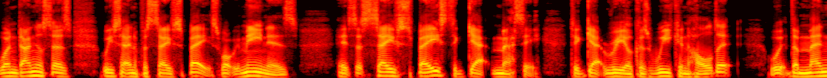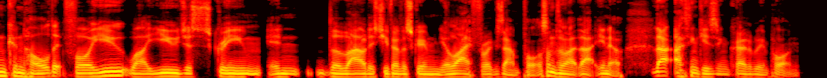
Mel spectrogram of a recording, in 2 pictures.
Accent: England, United Kingdom; moved away; in being English and, but, but not just, it's not about being English, it's about living out here

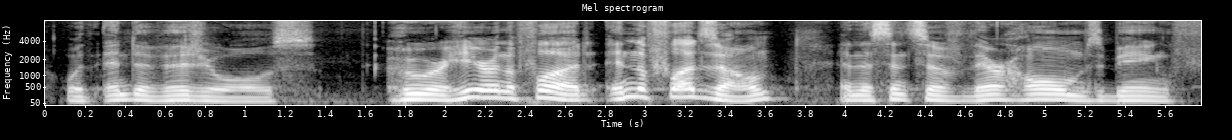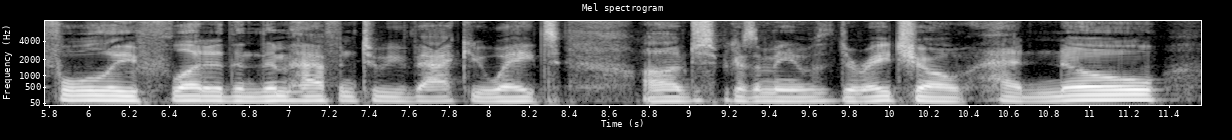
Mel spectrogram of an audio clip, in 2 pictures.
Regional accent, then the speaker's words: Waco, Texas, United States; moved away as an adult; now in Cedar Rapids, United States; I'm originally from Waco, Texas.

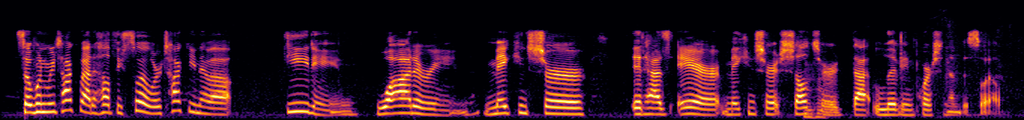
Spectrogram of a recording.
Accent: Southern Oregon, United States; I went back to work with farmers in, in my hometown in Southern Oregon

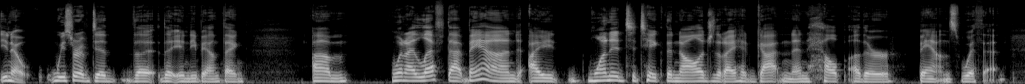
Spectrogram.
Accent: New York City, New York, United States; I grew up in New York City, in Manhattan, in an apartment in Manhattan.

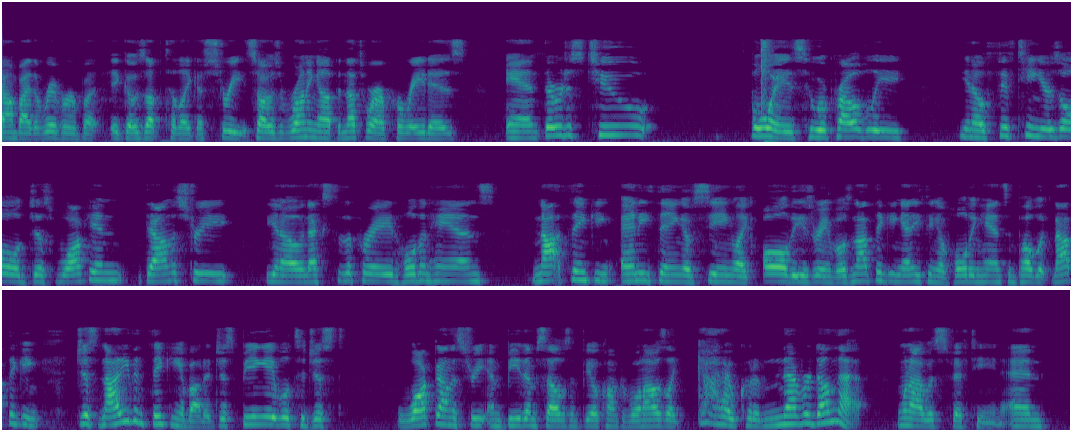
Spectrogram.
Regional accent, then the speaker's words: Bedford, Michigan, United States; I went to high school right over the line into Michigan in a little township called Bedford

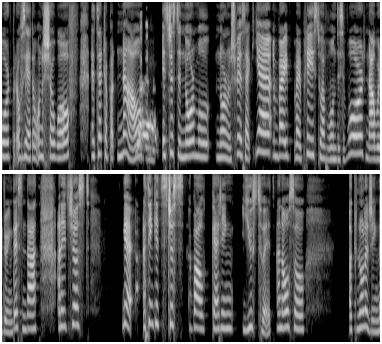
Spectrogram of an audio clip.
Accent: Switzerland; now in United Kingdom; I'm from Switzerland

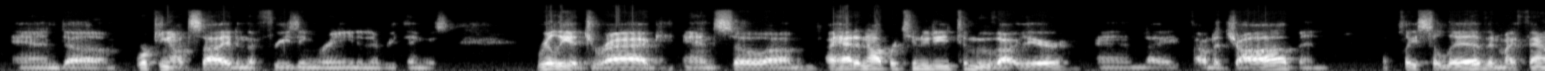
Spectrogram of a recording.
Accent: Washington, United States; moved away as an adult; now in Kauai, United States; I was born in Washington State. I was born and raised there. And I came to Kauai really for a better opportunity at life and just a better lifestyle.

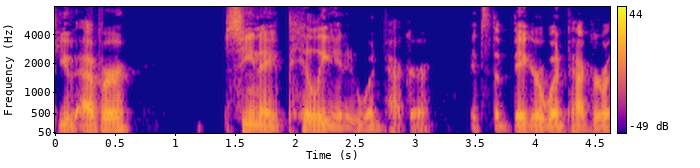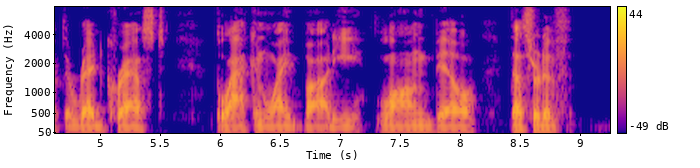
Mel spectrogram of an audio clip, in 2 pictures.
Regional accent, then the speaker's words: Amherst, Massachusetts, United States; from Amherst, Massachusetts originally, so a local boy

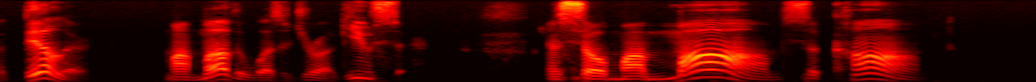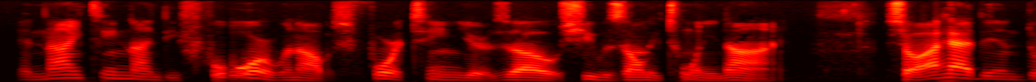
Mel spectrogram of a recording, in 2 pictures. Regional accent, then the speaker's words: Chicago, Illinois, United States; I was born on the south side of Chicago. I grew up in the Ida B. Wells housing projects in the Bronzeville community

